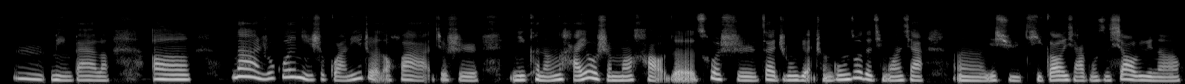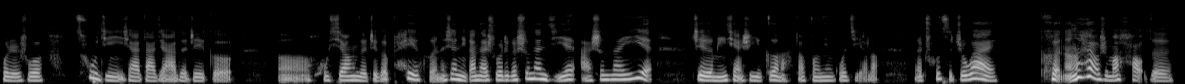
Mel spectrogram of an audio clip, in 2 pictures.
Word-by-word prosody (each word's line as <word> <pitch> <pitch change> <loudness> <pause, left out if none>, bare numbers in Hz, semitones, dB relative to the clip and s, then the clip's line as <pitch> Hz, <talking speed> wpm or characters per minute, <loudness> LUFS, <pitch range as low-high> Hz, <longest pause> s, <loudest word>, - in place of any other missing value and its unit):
嗯， 245 -5 0
明 200 -3 0
白 195 0 -2
了。 185 -1 -3 0.4
呃， 225 -2 +4 0.4
那 350 -1 +4
如 265 +2 0
果 335 +3 0
你 290 -10 +3
是 220 +2 -6
管 185 -4 -4
理 250 +6 0
者 - - -3
的 - - -5
话， 205 -4 -3
就 225 - -4
是 180 -3 -4 0.3
你 200 0 +2
可 220 - -1
能 190 +4 +2
还 200 -4 0
有 275 +3 +5
什 195 -6 -1
么 185 +1 +2
好 215 - -2
的 - - 0
措 275 -5 0
施， 185 -6 -2
在 215 0 +2
这 195 +2 -7
种 200 0 +4
远 190 - 0
程 - - -3
工 220 +4 +4
作 295 +2 +2
的 230 - +4
情 205 +1 -6
况 185 +2 0
下， 195 -2 -2 0.3
呃 175 -2 0
也 - - 0
许 180 -3 -4
提 185 - -7
高 190 +3 +3
一 205 - +4
下 180 -3 -3
公 180 +1 -5
司 190 -1 -6
效 215 +2 +2
率 195 -1 +2
呢？ 170 0 -2
或 190 - 0
者 170 0 0
说 180 0 -1 0.3
促 295 -5 -1
进 195 -5 -1
一 - - -1
下 175 -3 -1
大 170 0 -2
家 - - -1
的 175 - -2
这 170 -1 -2
个， - - -4 0.4
呃， - - -4
互 195 - -6
相 195 0 +2
的 175 - +2
这 - - -3
个 - - -1
配 255 -6 0
合 210 - -5
呢？ - - -1
像 230 +1 +4
你 200 - +3
刚 185 +2 +1
才 195 - +3
说 205 0 +1
这 200 - 0
个 205 - +2
圣 260 +5 +2
诞 250 -3 +6
节， 210 +3 0
啊 - - -5
圣 220 +3 +1
诞 225 +1 +4
夜， 285 -1 +3 0.4
这 210 - +3
个 185 - +4
明 175 +2 +3
显 - - -1
是 185 - -2
一 175 - 0
个 200 +2 +1
嘛， - - -4
到 - - -3
逢 180 -1 -3
年 180 0 -1
过 185 - -2
节 185 - -9
了。 - - -8 0.3
那 - - -4
除 255 - -4
此 255 - -5
之 205 - -2
外， 225 -6 +4 0.4
可 - - +2
能 - - +5
还 375 - +6
有 275 - +4
什 205 - -2
么 190 +1 +1
好 220 - -2
的 165 -1 -4
200 Hz, 285 characters per minute, -24 LUFS, 185-230 Hz, 0.4 s, 诞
